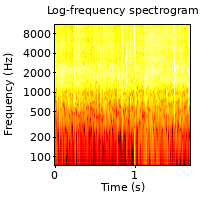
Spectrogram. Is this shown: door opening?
no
